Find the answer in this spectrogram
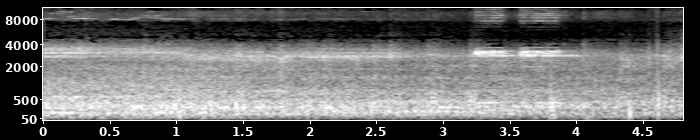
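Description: Kanchanjunga Express, a passenger train hauled by an electric locomotive, passing with a steady rumble of wheels and coaches. Two short high squeals sound about three seconds in.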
